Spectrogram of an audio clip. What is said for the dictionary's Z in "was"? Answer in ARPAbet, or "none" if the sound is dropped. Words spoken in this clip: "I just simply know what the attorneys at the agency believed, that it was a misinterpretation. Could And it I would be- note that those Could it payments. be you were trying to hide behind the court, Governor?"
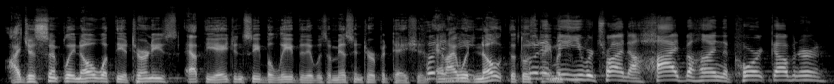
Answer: Z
